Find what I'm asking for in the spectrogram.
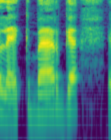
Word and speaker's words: Läckberg: Sottolineo che si pronuncia Läckberg, perché noi in Italia, devo dire, anche io fino a qualche tempo fa la chiamavo Läckberg, e invece insomma lei insiste nel dire guardate che il mio cognome è Läckberg, e quindi ok.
